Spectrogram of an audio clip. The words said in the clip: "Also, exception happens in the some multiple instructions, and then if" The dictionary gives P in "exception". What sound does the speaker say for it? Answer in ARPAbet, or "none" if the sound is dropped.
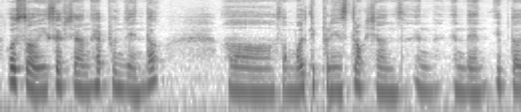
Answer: P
